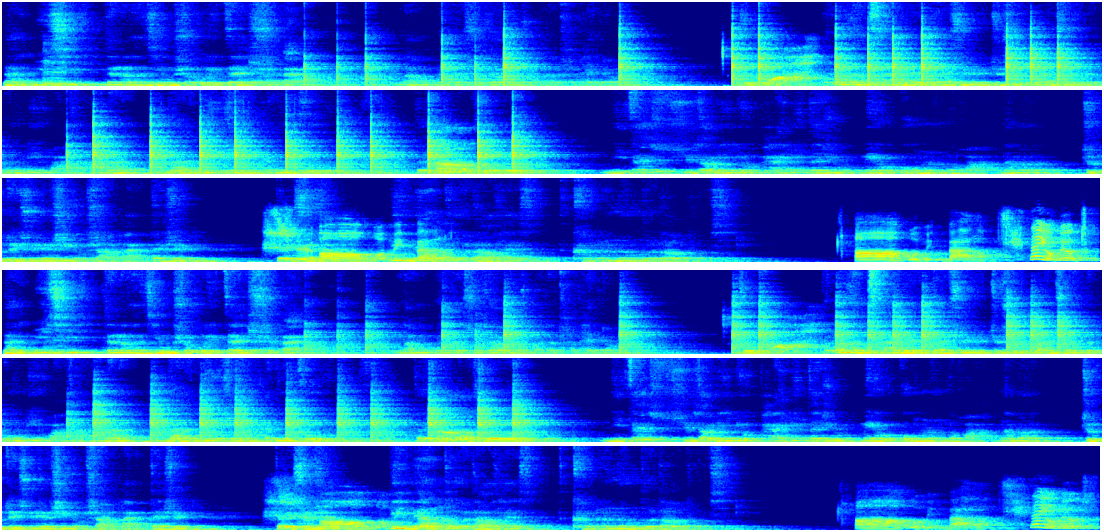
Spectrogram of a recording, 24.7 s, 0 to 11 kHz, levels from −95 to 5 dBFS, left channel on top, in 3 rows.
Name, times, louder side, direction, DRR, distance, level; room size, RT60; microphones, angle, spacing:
voice 1, 0.0-2.3 2.9-4.7 5.5-5.7 6.1-12.2 12.7-16.1 16.3-17.9 18.5-19.1 19.4-20.4 20.8-22.0, right 2 dB, 35° right, -4 dB, 0.5 m, -36 dB
Tap, 1.8-2.8 3.3-3.8 4.6-4.7 5.5-5.8 6.2-7.0 7.5-8.0 8.7-9.1 9.4-11.2 11.4-12.2, left 3 dB, 40° left, 0.7 m, -34 dB
voice 2, 5.7-6.1 11.5-12.0 18.5-19.9 22.9-24.6, left 4 dB, 75° left, 5 dB, 0.5 m, -34 dB
4.4 x 2.2 x 4.7 m, 1.1 s
head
